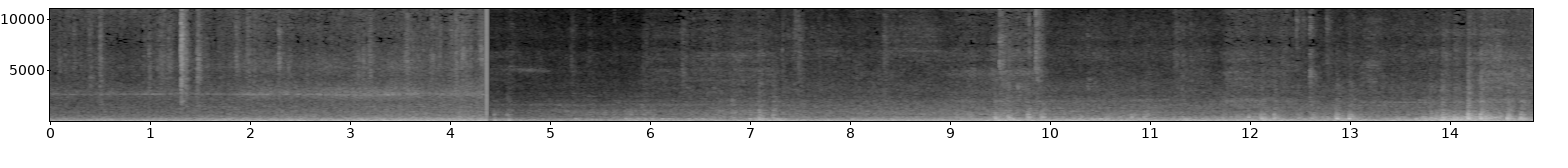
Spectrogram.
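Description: Shinkansen bullet train heard from inside the carriage: a steady low running rumble. It shifts abruptly about four seconds in and swells slightly near the end.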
